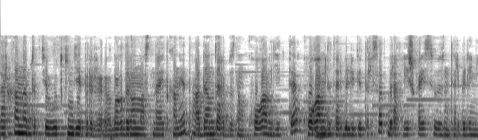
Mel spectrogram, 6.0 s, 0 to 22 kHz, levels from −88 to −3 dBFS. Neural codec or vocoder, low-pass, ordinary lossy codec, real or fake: none; none; none; real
